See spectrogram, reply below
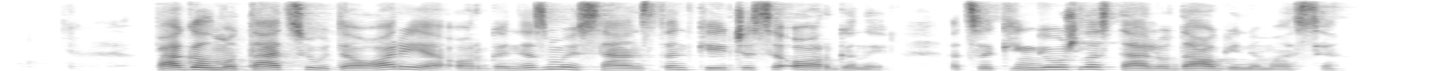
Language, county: Lithuanian, Alytus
